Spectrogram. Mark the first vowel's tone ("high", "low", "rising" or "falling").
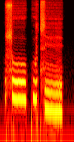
high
